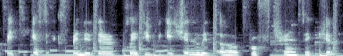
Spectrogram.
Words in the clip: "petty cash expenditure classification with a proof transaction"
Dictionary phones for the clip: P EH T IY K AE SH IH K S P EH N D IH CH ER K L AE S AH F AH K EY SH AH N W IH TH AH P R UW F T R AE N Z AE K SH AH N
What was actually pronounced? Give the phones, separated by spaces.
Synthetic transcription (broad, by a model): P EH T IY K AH S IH K S P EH N D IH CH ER K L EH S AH F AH K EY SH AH N W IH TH AH P R UW F T R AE N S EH K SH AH N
